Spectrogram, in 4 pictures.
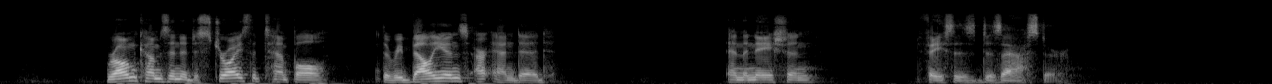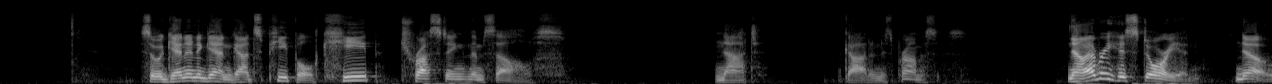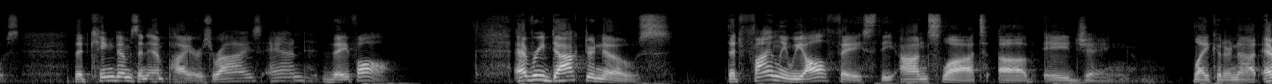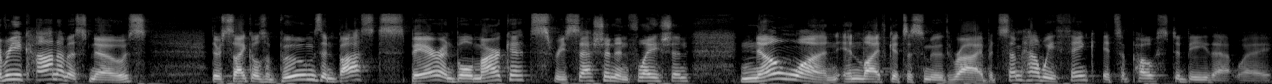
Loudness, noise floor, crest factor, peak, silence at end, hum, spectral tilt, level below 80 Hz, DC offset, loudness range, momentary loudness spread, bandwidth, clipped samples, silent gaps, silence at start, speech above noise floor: -24 LUFS; -73 dBFS; 22 dB; -4 dBFS; 0 s; none; -4 dB/octave; -64 dBFS; under 0.1%; 13 LU; 16 LU; 11.5 kHz; under 0.1%; none; 1.05 s; 50 dB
